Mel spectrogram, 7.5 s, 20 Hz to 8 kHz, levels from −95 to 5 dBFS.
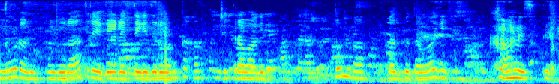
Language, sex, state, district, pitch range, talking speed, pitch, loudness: Kannada, female, Karnataka, Belgaum, 225-250 Hz, 80 wpm, 235 Hz, -28 LUFS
